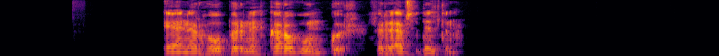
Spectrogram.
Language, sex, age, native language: Icelandic, male, 30-39, Icelandic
